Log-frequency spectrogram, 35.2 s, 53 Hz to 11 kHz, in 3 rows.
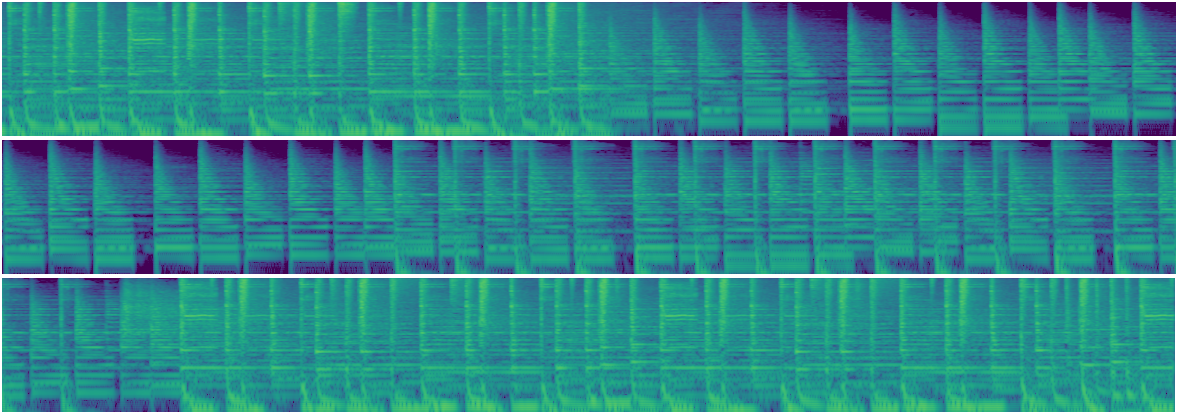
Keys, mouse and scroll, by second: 0.0-3.8 drag, 3.8 scroll down 1, 4.7 click, 5.3 scroll down 1, 5.4-6.7 middle drag, 6.7-7.3 scroll up 2, 6.9 click, 7.9 click, 9.2 scroll up 1, 9.5 middle click, 9.9 scroll up 1, 11.0-12.6 middle drag, 12.6 click, 12.8 scroll up 1, 14.5-15.2 scroll down 1, 15.2-17.5 middle drag, 17.5 click, 20.6 middle click, 21.0 scroll up 1, 21.7 click, 24.1 scroll down 1, 24.8 click, 26.5 click, 27.4 scroll up 1, 28.0 click, 30.7 click, 31.8 scroll down 1, 32.2 middle click, 33.0-33.4 scroll, 33.4 middle click, 33.5 scroll down 1, 35.0 scroll up 1.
